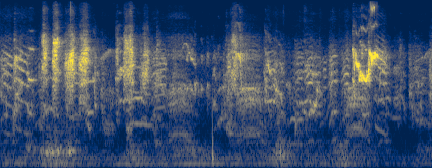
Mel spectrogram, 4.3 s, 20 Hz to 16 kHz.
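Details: Finches feeding on green food, recorded August 17, 2024, give bursts of high chirping and twittering with a click near the middle and a louder squeaky note toward the end.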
